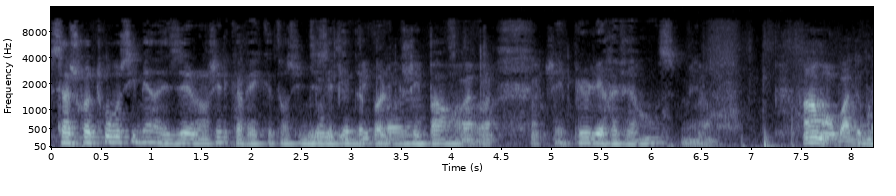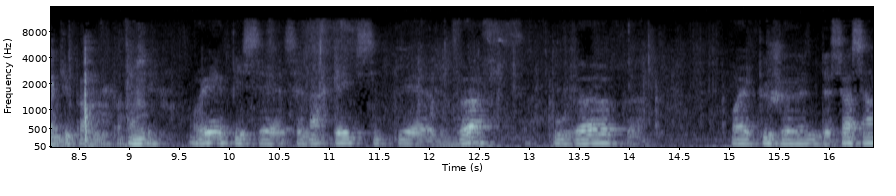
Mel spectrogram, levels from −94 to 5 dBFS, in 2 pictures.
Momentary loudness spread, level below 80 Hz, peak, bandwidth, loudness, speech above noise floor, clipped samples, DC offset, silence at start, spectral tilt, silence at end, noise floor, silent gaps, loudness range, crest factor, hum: 15 LU; -54 dBFS; -14 dBFS; 11.5 kHz; -34 LUFS; 25 dB; under 0.1%; under 0.1%; 0 s; -7 dB/octave; 0 s; -58 dBFS; none; 5 LU; 20 dB; none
